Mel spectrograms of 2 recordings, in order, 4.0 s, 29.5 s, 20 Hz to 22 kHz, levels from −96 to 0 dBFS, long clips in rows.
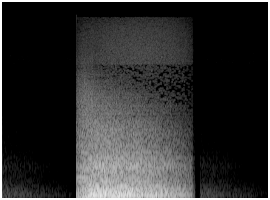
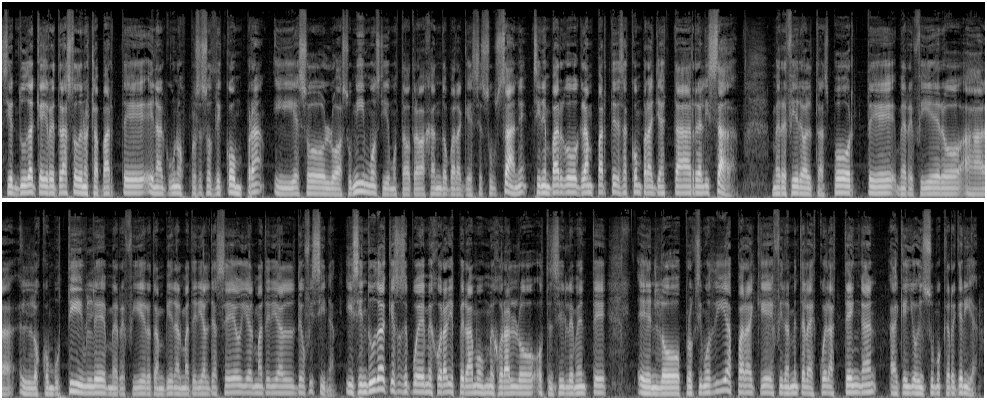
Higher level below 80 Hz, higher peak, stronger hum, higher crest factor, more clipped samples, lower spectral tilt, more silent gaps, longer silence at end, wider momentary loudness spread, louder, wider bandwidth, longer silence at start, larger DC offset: first, -28 dBFS vs -52 dBFS; about the same, -6 dBFS vs -6 dBFS; neither; about the same, 16 dB vs 18 dB; neither; first, -9 dB/octave vs -5.5 dB/octave; neither; first, 1.15 s vs 0.05 s; first, 17 LU vs 8 LU; first, -21 LUFS vs -26 LUFS; second, 13.5 kHz vs 19 kHz; first, 1.1 s vs 0 s; neither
